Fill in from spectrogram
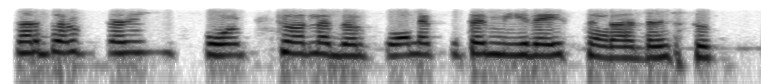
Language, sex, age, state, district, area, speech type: Telugu, female, 60+, Andhra Pradesh, Visakhapatnam, urban, conversation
